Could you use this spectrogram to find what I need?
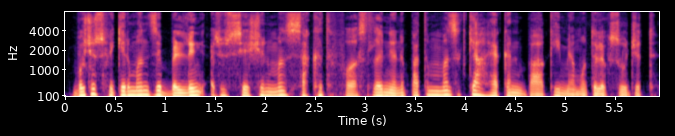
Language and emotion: Kashmiri, fearful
